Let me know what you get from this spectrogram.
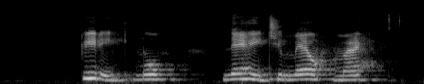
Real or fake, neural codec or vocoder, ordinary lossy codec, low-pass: fake; codec, 24 kHz, 3 kbps, HILCodec; MP3, 96 kbps; 10.8 kHz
